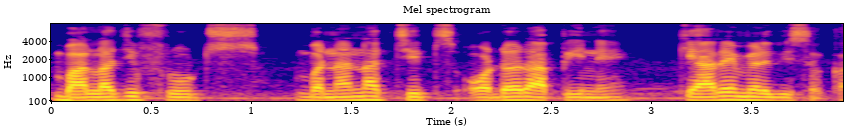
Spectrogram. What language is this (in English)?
Gujarati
